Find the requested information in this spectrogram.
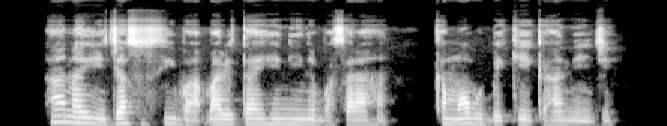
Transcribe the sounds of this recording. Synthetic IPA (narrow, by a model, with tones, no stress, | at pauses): ha˦na˨i˦ɦi˨d͡ʒa˦sʊ˨si˦ɡ͡ba˨k͡pa˦ɾɪ˦ta˦i˦ɦe˦niː˦le˦ɡ͡ba˨sa˦ɾa˦ɦa˦ | ka˦m˦ɔ˦bʊ˨be˨ke˦˨ka˨ɦa˦ni˨d͡ʒi˦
